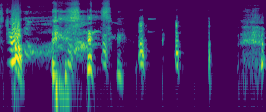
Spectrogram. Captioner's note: laughing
